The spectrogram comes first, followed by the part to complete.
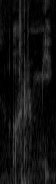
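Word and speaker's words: hormigueo: Sometimes I forget that the H at the beginning isn't even pronounced, so it's hormigue, not hormigue, hormigue, hormigue, hormigue, hormigue.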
